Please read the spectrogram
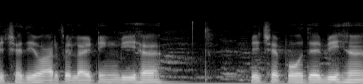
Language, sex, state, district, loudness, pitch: Hindi, male, Delhi, New Delhi, -15 LUFS, 105 Hz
